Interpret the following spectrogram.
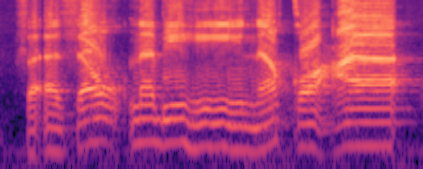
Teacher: ثا کو نرم ادا کرنا ہے، اور را کو موٹا پڑھنا ہے، اور را ساکن سے پہلے زبر ہو، را کو موٹا پڑھا جاتا ہے۔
